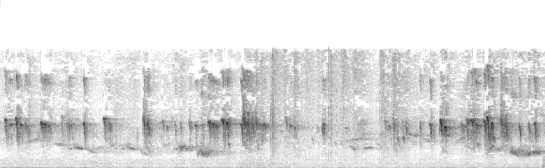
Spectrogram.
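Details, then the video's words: Indian silverbills feed on millet at a house-garden feeder and give a busy, uneven stream of sharp, high chirps, about two each second, some slightly rising. A low droning noise sits beneath them. "Indian Silverbill bird 🐦chirping sound"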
